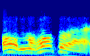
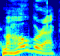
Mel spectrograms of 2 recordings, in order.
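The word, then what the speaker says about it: Muhoberac: Larry how do you pronounce his last name? Larry. Mahobarak. Mahobarak.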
